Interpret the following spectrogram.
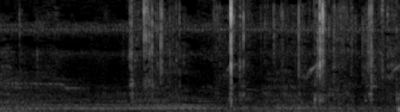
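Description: Faint small clicks and scrapes of fishing tackle being handled while rigging a rod, over a quiet outdoor background.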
